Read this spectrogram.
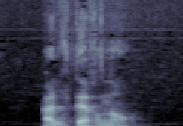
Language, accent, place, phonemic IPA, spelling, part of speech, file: French, France, Lyon, /al.tɛʁ.nɑ̃/, alternant, verb / adjective, LL-Q150 (fra)-alternant.wav
- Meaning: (verb) present participle of alterner; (adjective) alternating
